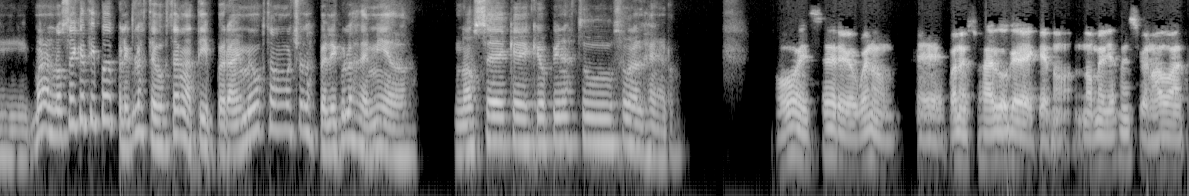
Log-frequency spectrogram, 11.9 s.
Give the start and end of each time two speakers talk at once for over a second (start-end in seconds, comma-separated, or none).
none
